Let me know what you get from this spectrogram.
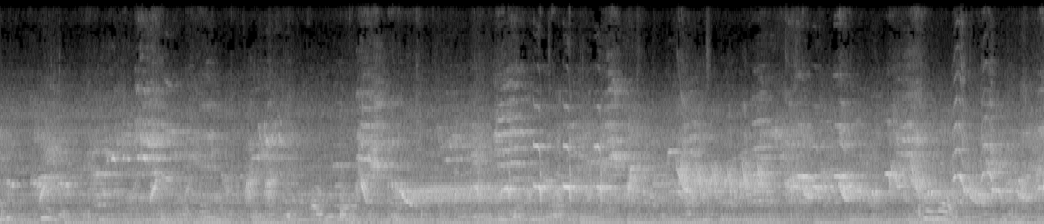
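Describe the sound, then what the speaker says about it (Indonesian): A busy chorus of squawking and chirping guineafowl and other birds at a bird park in Palembang, harsh repeated calls overlapping continuously against a steady background hum. "Ini kumpulan ayam mutiara dan burung."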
